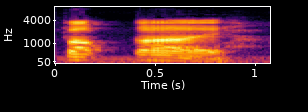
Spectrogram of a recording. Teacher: the pause is in the middle of the consonant itself, not after the preceding vowel. Yeah, Swedish.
